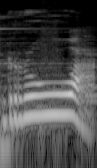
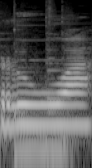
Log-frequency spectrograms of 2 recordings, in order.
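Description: First: The tone falls from high to low. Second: The tone is mid and level. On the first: "ผันด้วยวรรณยุกต์เอกก็คือไม้เอกจะออกเสียงโท" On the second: "พื้นเสียงนั้นเป็นเสียงสามัญ"

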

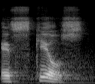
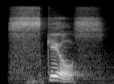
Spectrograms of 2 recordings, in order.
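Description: First: An extra vowel sound comes before the s. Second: The word begins directly with the s sound. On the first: The speaker calls it wrong. "no es skills" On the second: The speaker calls it right. "Hay que decir skills"

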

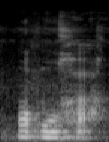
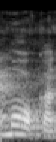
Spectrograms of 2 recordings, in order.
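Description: First: The middle consonant is a breathy h sound. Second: The middle consonant is a hard k sound.

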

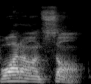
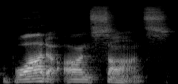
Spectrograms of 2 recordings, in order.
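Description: First: The name is said with a French-style pronunciation. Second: The name is said with an English-style pronunciation.

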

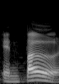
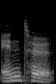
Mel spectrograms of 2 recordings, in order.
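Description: First: The stress is on the second syllable. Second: The stress is on the first syllable. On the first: The speaker calls it wrong. "เราไม่ได้ออกว่า" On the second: The speaker calls it right. "เราออกว่า enter นะครับผมโอเคเราเน้นที่ n"

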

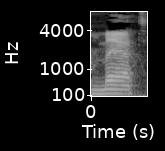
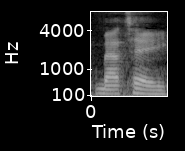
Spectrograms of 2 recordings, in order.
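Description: First: The vowel sounds like the one in 'cat'. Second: The vowel sounds like the one in 'gate'. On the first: "I think it's actually pronounced Matt" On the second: "so I pronounce it Mate"

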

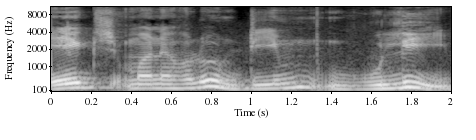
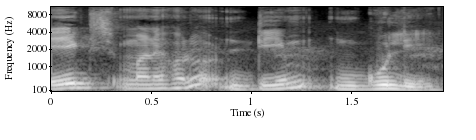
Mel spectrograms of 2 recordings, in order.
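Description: No difference in how they are said.

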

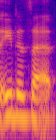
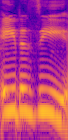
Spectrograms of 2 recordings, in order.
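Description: First: The last letter is pronounced zed. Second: The last letter is pronounced zee. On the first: This is the way Canadians say it. The speaker calls it right. "It's A to Z" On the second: This is the way other people say it. The speaker calls it wrong. "It's not A to Z"

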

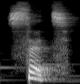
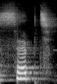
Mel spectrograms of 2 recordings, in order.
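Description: First: The 'p' sound is left out of the word. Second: The 'p' sound is pronounced in the word. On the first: The speaker calls it right. "Set diyoruz" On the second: The speaker calls it wrong. "p'yi kesinlikle telaffuz etmedik. Yani sept demiyoruz"

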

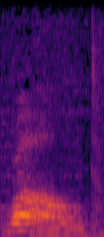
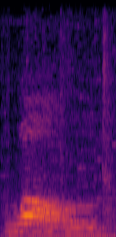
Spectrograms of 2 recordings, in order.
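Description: No difference in how they are said.

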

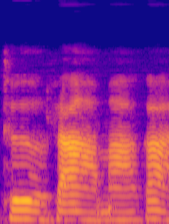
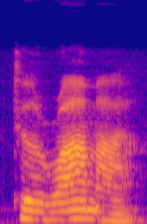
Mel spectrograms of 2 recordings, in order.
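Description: First: It is said the Korean way, syllable by syllable. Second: It is said the English way, with stress. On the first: The speaker calls it wrong. "드라마가 아니고" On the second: The speaker calls it right. "발음도 드라마 이렇게 발음을 하셔야 돼요"

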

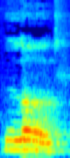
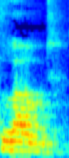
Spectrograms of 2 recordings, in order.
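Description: First: The vowel is a single long O. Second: The vowel glides as a diphthong. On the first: The speaker calls it right. "It is loud. The AU spelling in the word is representing the long O sound" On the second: The speaker calls it wrong. "It is not loud"

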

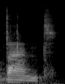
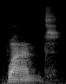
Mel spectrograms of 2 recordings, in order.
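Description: First: The word begins with a V sound. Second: The word begins with a W sound.

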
